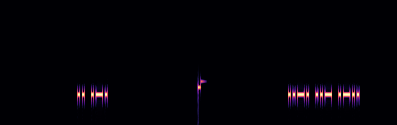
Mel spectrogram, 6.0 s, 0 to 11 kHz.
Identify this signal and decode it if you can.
Morse code, heard as a keyed tone, about 36 wpm, 700 Hz. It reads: IR FUL
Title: Prefixes and Suffixes 35wpm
